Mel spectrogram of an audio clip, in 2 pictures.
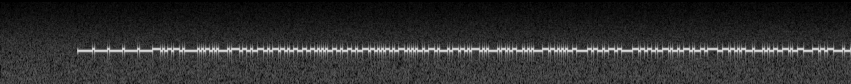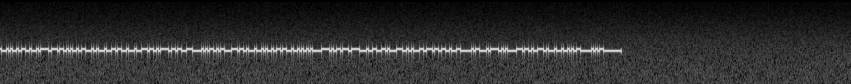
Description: RTTY (50 baud, 170 Hz shift), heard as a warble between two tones, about 1900 Hz centre. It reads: SXEPN WIYPP SAYAK EXDCX YVLAV PHAUT BKWHM MQFPE FCQLQ ELMSB QFLJX OWGNU PVBEX AQJVS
